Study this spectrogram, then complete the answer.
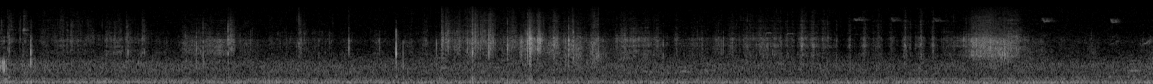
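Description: A seed packet rustles and crinkles close by.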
